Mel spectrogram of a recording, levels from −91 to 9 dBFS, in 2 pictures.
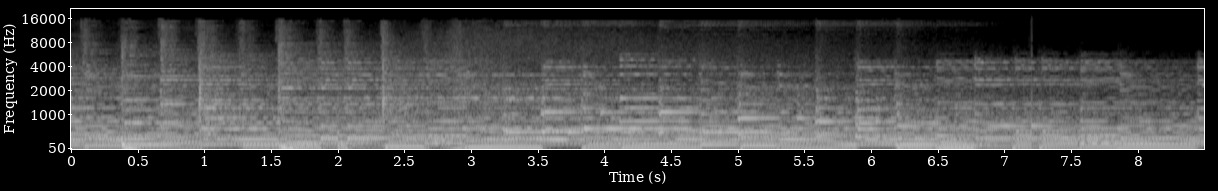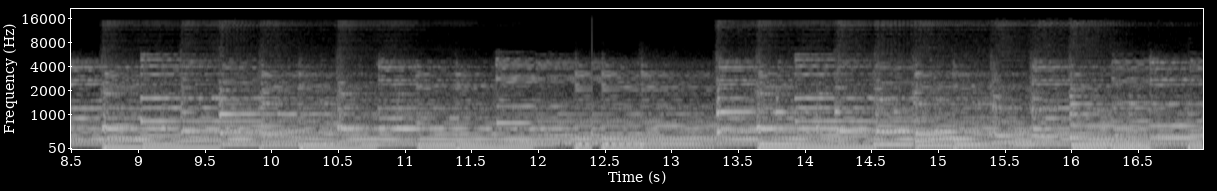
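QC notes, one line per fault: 2.01 s, 7.21 s, 12.41 s: overlapping chunks. At each join, 200 ms of sound plays twice, heard as a stutter. Each 5-second chunk begins before the previous one ends, so the overlap is replayed. The repeats come every 5.2 s.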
